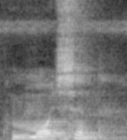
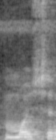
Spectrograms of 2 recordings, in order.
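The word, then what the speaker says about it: moisten: अगला वर्ड है मोशन। मोशन में होता है गीला करना, गीला या भिगोना, भिगा देना। यहाँ पे टी आपका क्या है, साइलेंट है, ठीक।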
